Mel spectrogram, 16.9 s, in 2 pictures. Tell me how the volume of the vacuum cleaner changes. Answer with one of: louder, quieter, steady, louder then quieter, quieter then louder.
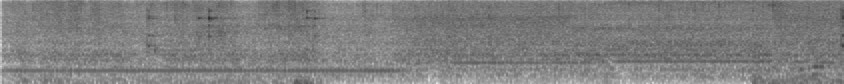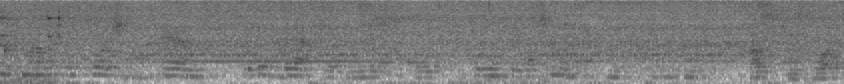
steady.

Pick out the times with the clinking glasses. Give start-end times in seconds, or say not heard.
0.6-3.2, 7.5-9.1, 13.0-13.8.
